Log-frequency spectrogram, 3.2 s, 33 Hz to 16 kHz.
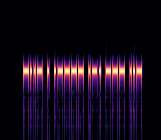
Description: Morse code, heard as a keyed tone, about 34 wpm, 700 Hz. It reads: XE1ROU
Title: DXCC-100 Call Signs - 6 Characters - Repeated 3x - 35wpm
